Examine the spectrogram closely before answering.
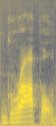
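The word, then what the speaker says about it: graupel: eventually that falls out of the sky as gropple g-r-a-u-p-e-l that's how you spell it and if you try to type it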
